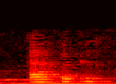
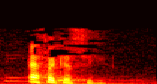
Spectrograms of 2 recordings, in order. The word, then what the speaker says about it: efficacy: Efficacy. Is that how you pronounce the word? – Efficacy. – Efficacy. Thank you.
